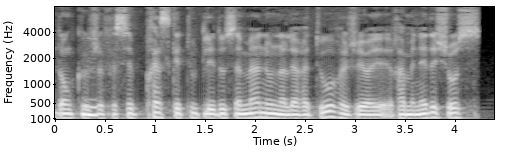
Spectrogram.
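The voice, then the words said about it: Spanish accent with Belgian French touches. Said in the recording (French): “si tu entends des choses bizarres, c'est pas seulement mon accent espagnol, mais aussi la belgitude”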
